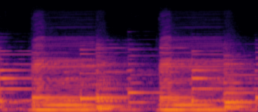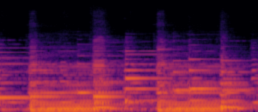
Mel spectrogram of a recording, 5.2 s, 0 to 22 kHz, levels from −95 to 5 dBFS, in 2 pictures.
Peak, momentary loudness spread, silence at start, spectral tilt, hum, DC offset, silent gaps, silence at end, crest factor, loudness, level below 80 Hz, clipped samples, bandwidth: -12 dBFS; 6 LU; 0 s; -8.5 dB/octave; none; under 0.1%; none; 0 s; 16 dB; -27 LUFS; -38 dBFS; under 0.1%; 6.8 kHz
